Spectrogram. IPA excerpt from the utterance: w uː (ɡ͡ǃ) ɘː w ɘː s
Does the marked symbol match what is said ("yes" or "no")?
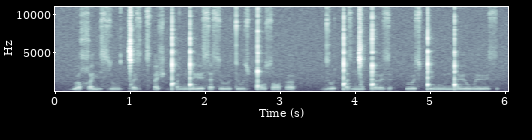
no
